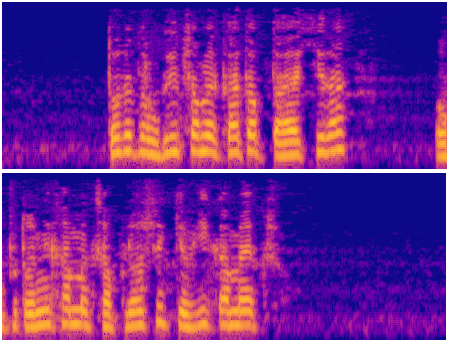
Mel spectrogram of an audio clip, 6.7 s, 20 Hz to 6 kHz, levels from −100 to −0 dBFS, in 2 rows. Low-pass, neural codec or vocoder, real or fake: 5.4 kHz; none; real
